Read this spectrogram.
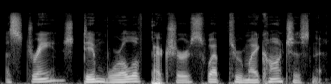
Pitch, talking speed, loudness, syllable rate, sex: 115 Hz, 180 wpm, -19 LUFS, 4.7 syllables/s, male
